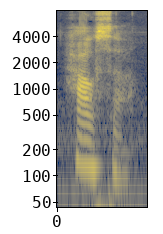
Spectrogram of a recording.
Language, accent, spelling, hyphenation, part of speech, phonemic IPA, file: English, US, Hausa, Hau‧sa, noun / proper noun, /ˈhaʊsə/, En-us-Hausa.ogg
- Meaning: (noun) A people living in Nigeria and part of Niger; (proper noun) The Chadic language spoken by these people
